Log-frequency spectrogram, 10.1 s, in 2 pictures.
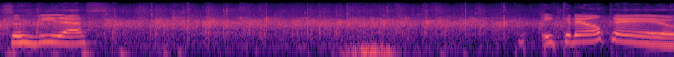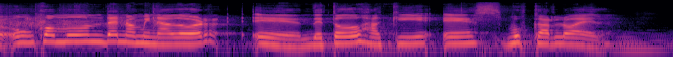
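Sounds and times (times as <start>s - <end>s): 
audience applause: 0.0s - 5.5s
speech: 0.1s - 1.0s, 4.0s - 10.1s.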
